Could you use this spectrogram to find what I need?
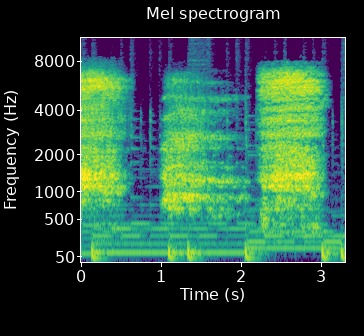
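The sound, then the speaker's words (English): Deep breathing: three long, breathy rushes of air, each lasting most of a second, with quieter gaps between them, over a low steady tone. “I want you to breathe deeply, such as, and it doesn't matter. There's no technique on this, but just the following.”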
